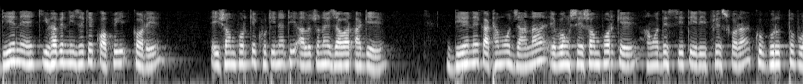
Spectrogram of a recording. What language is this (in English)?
Bangla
